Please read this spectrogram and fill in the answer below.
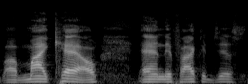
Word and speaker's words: Mikál: And it will appear as u my cal.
